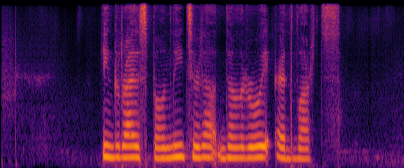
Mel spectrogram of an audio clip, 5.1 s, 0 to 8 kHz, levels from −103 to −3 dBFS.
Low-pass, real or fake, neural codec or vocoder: 7.2 kHz; fake; codec, 16 kHz, 0.5 kbps, X-Codec, HuBERT features, trained on balanced general audio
